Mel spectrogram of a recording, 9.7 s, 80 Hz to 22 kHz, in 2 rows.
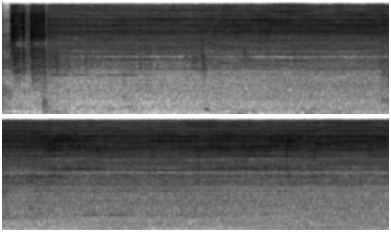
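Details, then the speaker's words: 1977 Datsun L28 inline-six, off the road since 2010, engine stopped during cylinder leak-down test: steady high airy hiss of escaping air, pretty high leakage. "Okay. So, that's not good. We've got a pretty high leak there. Let's see if we can hear where it is."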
